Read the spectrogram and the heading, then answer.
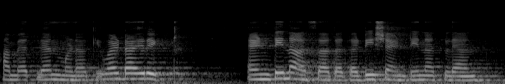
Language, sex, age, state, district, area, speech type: Goan Konkani, female, 45-60, Goa, Bardez, urban, spontaneous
